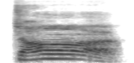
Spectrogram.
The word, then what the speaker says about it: চাঁদ: একটু উচ্চারণ করো তো যখন আমরা চাঁদ উচ্চারণ করি চাঁদ তারপর পাঁচ যখন উচ্চারণ করি পাঁচ কিছুটা বাতাস নাক দিয়েও কিন্তু তাই না?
